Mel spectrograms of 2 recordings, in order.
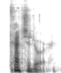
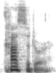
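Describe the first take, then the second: First: The middle consonant is a ch sound. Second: The middle consonant is an s sound. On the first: The speaker calls it wrong. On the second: The speaker calls it right.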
